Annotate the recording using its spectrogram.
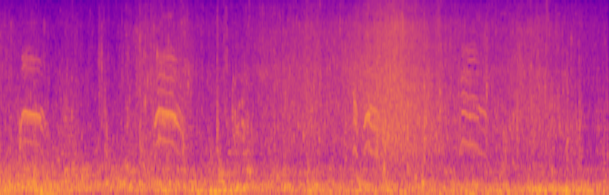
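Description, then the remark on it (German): Seagulls cry out a few times, around three short squawking calls spread apart, over a steady rumble of water and waves lapping against a boat, with no voices. “Dann könntest du Möwen und Wasser einspielen.”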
